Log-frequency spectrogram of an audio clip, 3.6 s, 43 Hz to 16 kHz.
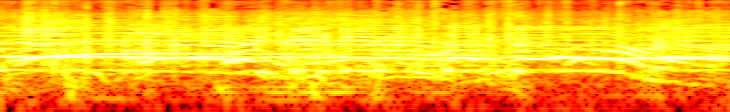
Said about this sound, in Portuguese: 82 anos! 82 anos, mereceu um dos maiores aplausos da tarde de sábado no Vulcão dos Capelinhos.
